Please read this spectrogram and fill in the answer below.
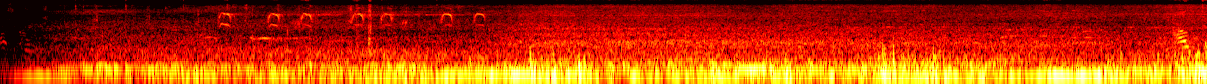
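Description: Wind buffeting the microphone in a steady low rumble that grows louder after about four seconds, with a few faint high chirps in the first half.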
